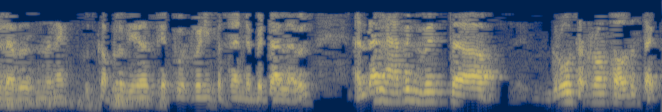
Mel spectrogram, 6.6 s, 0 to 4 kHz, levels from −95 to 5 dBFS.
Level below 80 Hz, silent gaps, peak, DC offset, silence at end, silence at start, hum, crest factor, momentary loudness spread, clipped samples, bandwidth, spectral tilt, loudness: -66 dBFS; none; -6 dBFS; under 0.1%; 0 s; 0 s; none; 16 dB; 12 LU; under 0.1%; 3.2 kHz; -9 dB/octave; -22 LUFS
